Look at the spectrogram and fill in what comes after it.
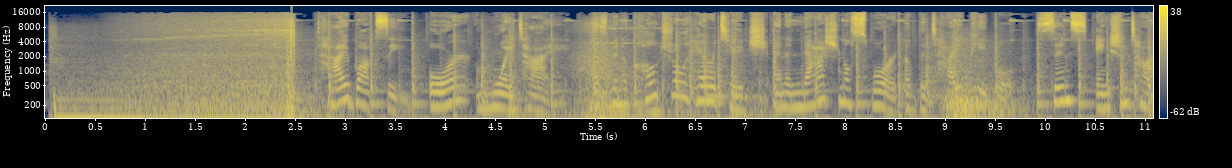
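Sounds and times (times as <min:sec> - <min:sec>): deep rumble drone: 0:00.0 - 0:02.8
faint rising whine: 0:00.5 - 0:02.5.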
